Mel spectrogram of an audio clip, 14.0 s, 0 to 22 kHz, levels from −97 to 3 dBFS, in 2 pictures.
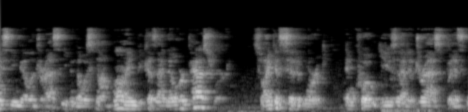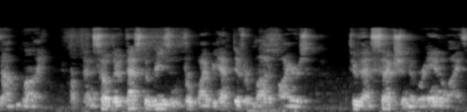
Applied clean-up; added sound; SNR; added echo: classical method WPE with log-MMSE.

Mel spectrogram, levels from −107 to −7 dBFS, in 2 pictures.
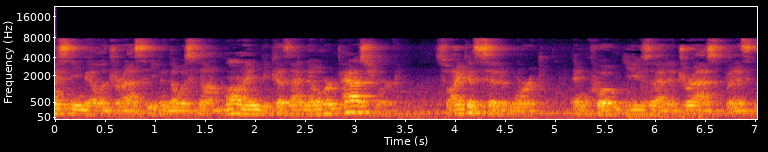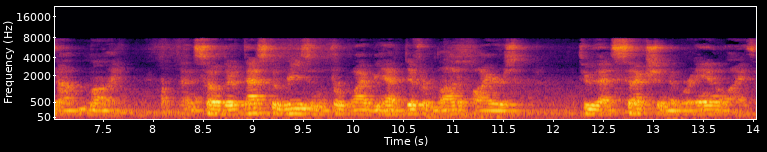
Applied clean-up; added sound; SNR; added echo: none; Wind; 19 dB; reverberation time 0.6 s.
